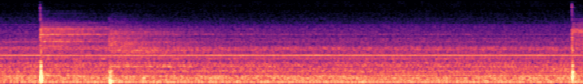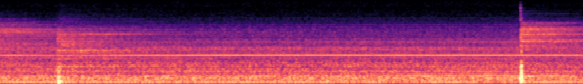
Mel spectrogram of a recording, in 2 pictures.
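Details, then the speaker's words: Puppywarmer Pro Series oxygen concentrator supplying an incubator, in normal operation: steady quiet hum with occasional sharp puffs as it vents nitrogen filtered out by the molecular sieve back into the room. "when you hear that P sound coming from your oxygen concentrator that's it releasing nitrogen back into the atmosphere"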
